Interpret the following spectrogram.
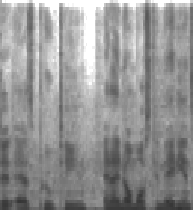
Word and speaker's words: poutine: the correct pronunciation is put zinn i don't remember exactly if that was correct or not but it was something like they were trying to sneak in a hard s or z in there put sin put zen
